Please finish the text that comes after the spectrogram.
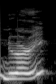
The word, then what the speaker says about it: Noori: you say your last name please Dy cini Nuri and she is an Iraqi born Swedish um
